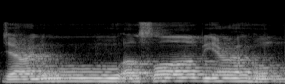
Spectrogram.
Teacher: جعلو اصابعہم، حمزہ اقصی حلق سے ادا کریں گے، صاد پر پڑھیں گے، الف مدہ ہے، تو حرکات لمبا ہے۔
